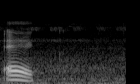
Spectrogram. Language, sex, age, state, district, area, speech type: Assamese, female, 18-30, Assam, Sonitpur, urban, read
